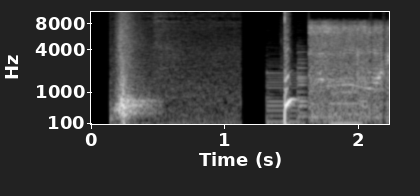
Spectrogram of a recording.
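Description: A cartoon-style plop sound effect, a sudden sound with a sharply falling pitch, followed about a second and a half in by a second plop as background music starts.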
